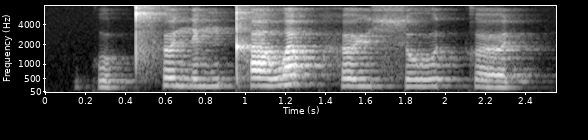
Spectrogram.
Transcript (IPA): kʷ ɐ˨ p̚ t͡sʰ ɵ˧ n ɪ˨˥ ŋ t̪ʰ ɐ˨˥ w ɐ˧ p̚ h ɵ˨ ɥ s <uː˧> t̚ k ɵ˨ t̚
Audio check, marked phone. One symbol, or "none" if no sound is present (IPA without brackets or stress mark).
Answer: uː˨˥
